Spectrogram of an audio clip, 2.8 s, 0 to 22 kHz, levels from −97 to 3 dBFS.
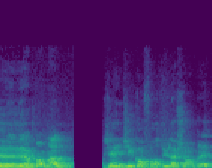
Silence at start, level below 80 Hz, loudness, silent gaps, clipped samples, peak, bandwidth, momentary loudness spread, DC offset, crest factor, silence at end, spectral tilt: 0 s; -66 dBFS; -23 LUFS; 0.99-1.36 s; under 0.1%; -8 dBFS; 8.2 kHz; 9 LU; under 0.1%; 14 dB; 0 s; -7.5 dB/octave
